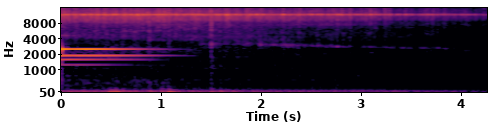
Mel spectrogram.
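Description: A few bell-like chime notes from a song intro ring out and fade slowly toward quiet.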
